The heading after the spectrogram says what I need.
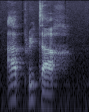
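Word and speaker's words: à plus tard: of pronunciation be careful aprita you see that we don't pronounce the s in this one and in the shortened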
